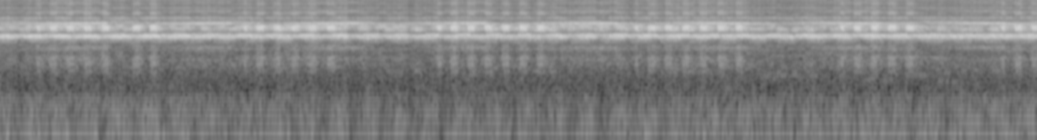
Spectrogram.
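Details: Japanese garden in autumn before dawn, full of singing insects: a constant piercing high drone of trills, studded with rapid pulsed chirps that swell and fade in short bursts.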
